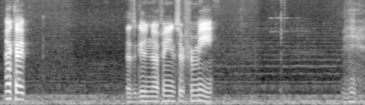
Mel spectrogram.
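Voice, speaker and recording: Loud steady noise sits behind a man live streaming a game. He talks slowly and casually, muttering his thoughts as he plays. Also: mid-range voice. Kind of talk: casual gameplay commentary, thinking aloud.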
